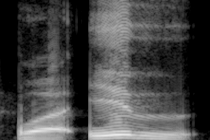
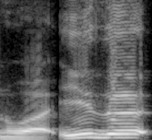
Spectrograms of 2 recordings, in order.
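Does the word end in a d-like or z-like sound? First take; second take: z-like; d-like. First: It ends in a soft z-like sound. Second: It ends in a bouncing d sound. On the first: The speaker calls it right. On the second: The speaker calls it wrong. "jangan wa id. Kalau wa id itu qalqalah"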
